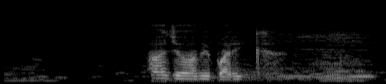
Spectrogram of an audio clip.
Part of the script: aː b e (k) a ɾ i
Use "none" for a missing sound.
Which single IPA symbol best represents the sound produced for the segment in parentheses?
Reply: p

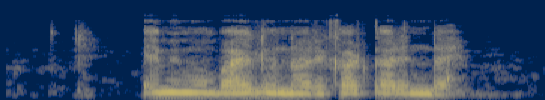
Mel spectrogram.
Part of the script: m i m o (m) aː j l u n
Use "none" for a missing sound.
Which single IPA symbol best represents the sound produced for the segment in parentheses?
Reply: b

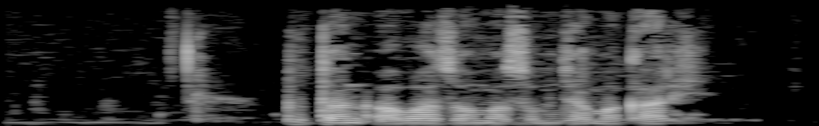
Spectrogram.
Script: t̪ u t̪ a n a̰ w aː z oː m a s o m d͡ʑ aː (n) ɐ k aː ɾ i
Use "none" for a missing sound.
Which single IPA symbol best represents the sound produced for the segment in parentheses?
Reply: m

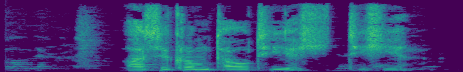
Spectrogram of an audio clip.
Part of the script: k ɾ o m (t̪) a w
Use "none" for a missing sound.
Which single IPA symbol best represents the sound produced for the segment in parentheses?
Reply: t̪ʰ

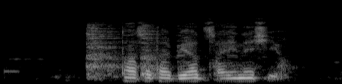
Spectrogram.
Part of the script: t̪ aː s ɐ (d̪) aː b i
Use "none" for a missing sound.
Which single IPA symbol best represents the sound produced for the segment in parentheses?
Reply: t̪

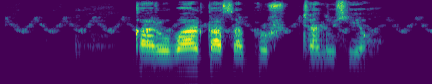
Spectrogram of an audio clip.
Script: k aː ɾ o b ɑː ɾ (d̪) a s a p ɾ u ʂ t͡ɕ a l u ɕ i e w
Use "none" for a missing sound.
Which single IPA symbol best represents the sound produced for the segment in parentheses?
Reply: t̪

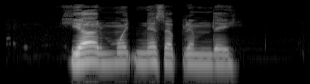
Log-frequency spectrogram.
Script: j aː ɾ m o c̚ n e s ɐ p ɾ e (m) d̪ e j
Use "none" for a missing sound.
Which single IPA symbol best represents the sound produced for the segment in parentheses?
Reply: m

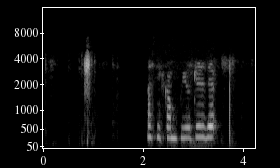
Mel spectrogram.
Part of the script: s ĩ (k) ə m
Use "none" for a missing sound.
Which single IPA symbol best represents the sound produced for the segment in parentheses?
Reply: k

